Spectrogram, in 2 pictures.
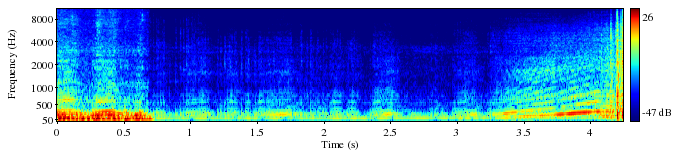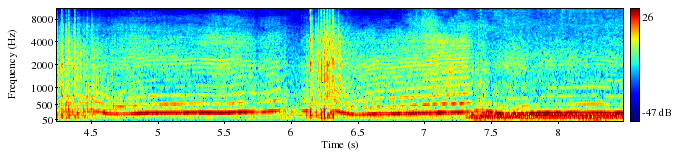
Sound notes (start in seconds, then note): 4.2 engines roaring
